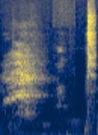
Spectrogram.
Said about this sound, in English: Bless you, whoever sneezed. That was my son from four rooms away.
